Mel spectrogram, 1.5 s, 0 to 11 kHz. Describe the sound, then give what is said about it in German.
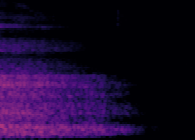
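A single long, deep breath taken slowly and consciously during a guided breathing exercise, a soft breathy rush that holds steady and then fades to silence after about a second. “5 bewusst einatmen und ausatmen.”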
